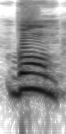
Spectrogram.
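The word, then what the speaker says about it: bomb: बॉम, अब इसको भी हम बॉम प्रोनाउंस करेंगे, बॉम ब नहीं।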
